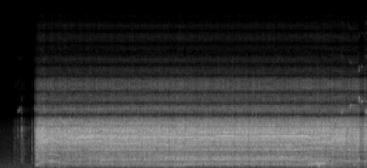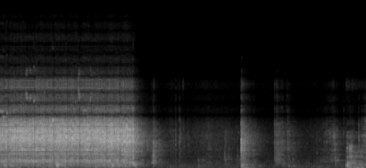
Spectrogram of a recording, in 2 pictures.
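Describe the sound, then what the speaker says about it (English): A power drill whines loudly at a steady pitch for about seven seconds as it bores through a wooden drawer for a handle screw, then stops, followed by a few light knocks and handling sounds. "we're going to next have to drill through here"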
